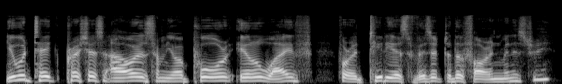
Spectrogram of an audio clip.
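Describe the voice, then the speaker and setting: A man's voice: mid-range voice, expressive, normal speed, darkish tone, no room sound, clean studio sound, voice pushed up, natural voice. A man voicing a scheming male ambassador prince of about forty, with a mocking, careless, lofty manner.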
